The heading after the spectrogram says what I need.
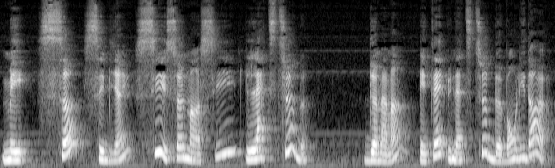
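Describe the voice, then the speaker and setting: A woman with a Québécois French accent, a parenting coach giving advice and acting out parent examples in high, exaggerated voices. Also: very animated, slow pace.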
